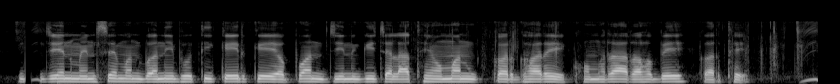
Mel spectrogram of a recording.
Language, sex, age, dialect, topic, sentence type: Chhattisgarhi, male, 18-24, Northern/Bhandar, agriculture, statement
